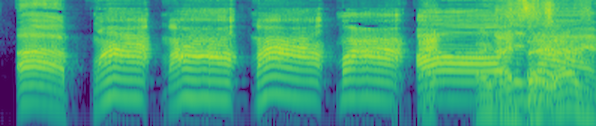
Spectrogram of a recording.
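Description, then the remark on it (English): A person imitates a territorial goose at Gatorland, giving five loud, nasal honks in a steady rhythm, then a longer, rougher, more strained honk to finish. “I mean, I know the geese will super territorial. And they honk.”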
